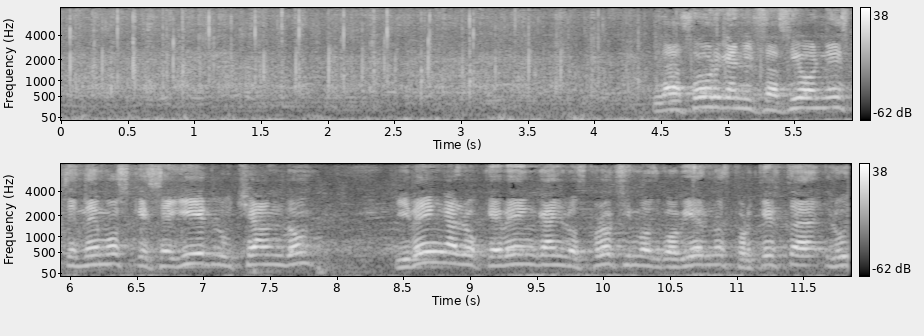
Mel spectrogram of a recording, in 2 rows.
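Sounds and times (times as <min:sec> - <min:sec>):
crowd clapping: 0:00.0 - 0:05.4
murmur of voices: 0:00.0 - 0:11.8
speech: 0:04.5 - 0:11.8.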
